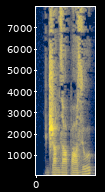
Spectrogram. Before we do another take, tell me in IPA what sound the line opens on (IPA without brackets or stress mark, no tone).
d͡ʒ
